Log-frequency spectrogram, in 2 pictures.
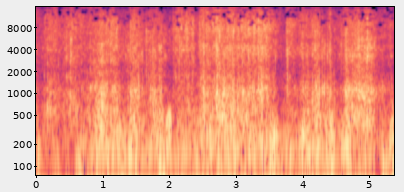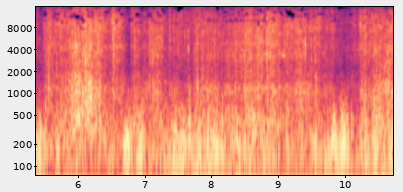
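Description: Skis sliding and scraping over groomed snow at speed, the noise swelling and easing unevenly through the turns, mixed with wind buffeting the microphone.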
